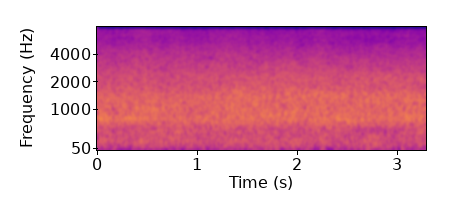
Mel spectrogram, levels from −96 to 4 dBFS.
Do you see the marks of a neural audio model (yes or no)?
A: no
